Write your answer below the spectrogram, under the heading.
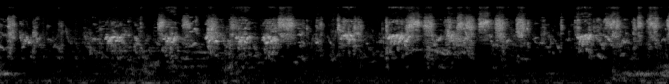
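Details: Baby chickens peeping, repeated shrill high cheeps in waves of loudness from a group of birds.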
